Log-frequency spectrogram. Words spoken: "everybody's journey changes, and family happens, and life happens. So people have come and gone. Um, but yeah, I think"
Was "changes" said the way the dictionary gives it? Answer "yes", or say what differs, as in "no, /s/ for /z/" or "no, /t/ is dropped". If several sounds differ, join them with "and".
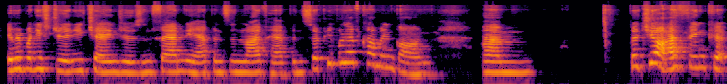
yes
